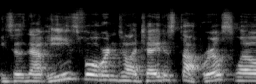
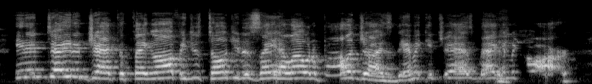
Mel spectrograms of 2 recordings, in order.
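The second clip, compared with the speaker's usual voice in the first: put-on scream, higher pitch; 9 semitones higher than usual. Retelling a kid leaning out the car window, imitating someone screaming. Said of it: "one of the kids in the back seat with me screams".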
